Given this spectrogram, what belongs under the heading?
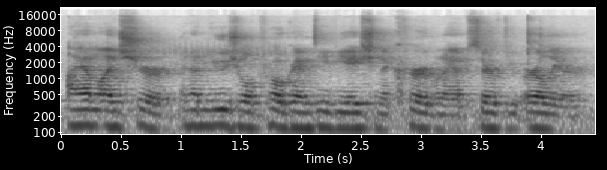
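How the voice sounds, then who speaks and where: A man doing a flat monotone lab computer. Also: medium pitch, a little fast, heavy reverb, background noise, lightly acted. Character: monotone male lab computer, stiff and smitten. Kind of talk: reading game dialogue aloud.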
